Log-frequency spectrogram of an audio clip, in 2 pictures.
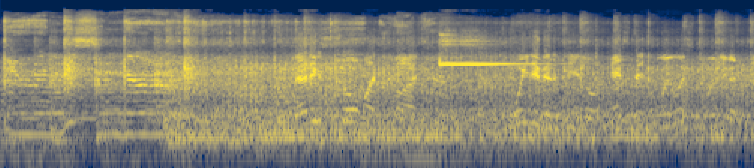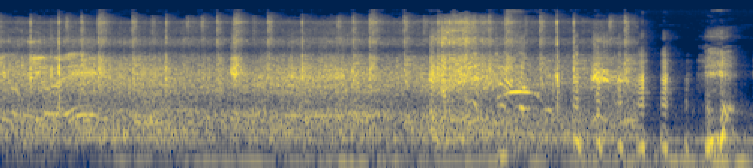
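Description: Voices talking and calling out over background music, with a go-kart's small petrol engine humming steadily underneath in the second half.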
